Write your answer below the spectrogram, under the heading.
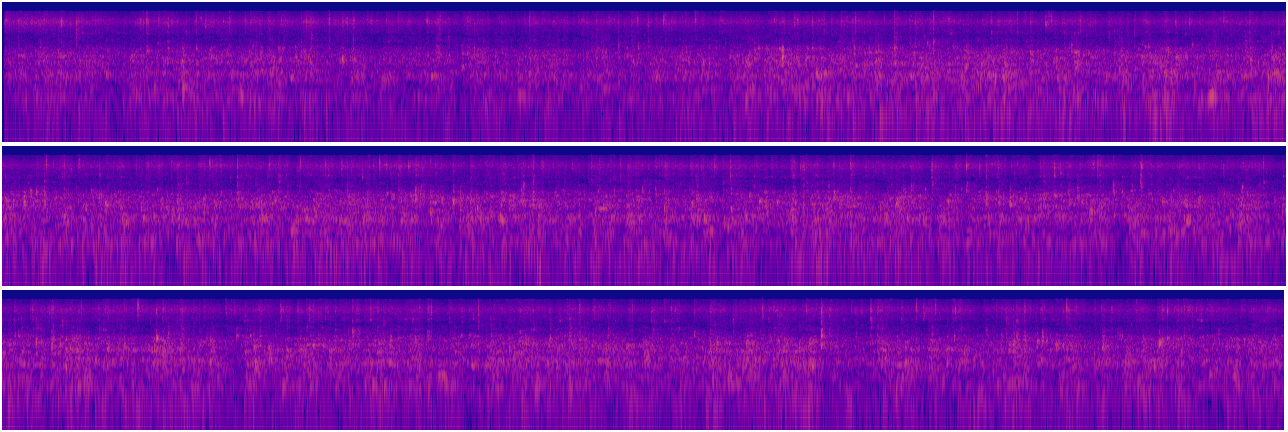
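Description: Rain falling steadily on a tin roof, with runoff pouring off the roof edge in a continuous stream.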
